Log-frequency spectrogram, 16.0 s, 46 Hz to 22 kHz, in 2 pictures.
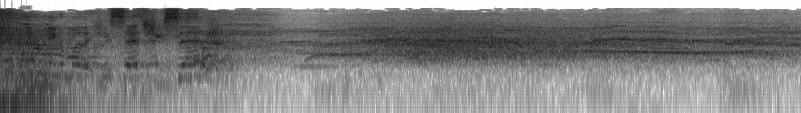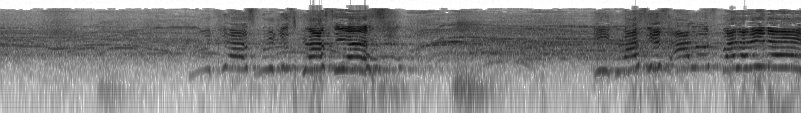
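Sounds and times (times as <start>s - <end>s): crowd cheering and screaming: 2.0s - 16.0s.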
